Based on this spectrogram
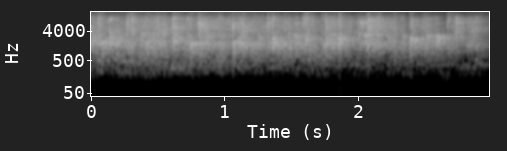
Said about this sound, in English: clapped a bit loud there.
